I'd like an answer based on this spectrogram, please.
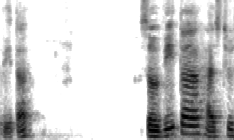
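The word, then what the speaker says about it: ⲃⲓⲇⲁ: letter so this letter the old name is wada now we call it vita so vita has two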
